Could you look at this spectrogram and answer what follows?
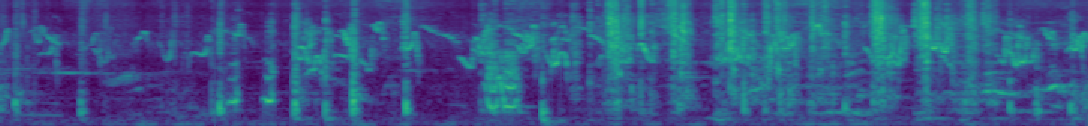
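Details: Several francolin chicks chirping while being fed: dense, sharp, high peeps that tumble over one another with no steady rhythm, growing louder and busier in the second half.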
